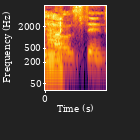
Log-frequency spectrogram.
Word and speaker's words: Housden: Housden. Say it with a Z.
